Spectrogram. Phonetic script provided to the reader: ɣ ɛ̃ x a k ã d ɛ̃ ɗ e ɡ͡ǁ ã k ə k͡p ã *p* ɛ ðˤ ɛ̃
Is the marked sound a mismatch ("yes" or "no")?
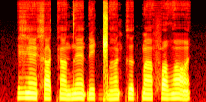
yes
